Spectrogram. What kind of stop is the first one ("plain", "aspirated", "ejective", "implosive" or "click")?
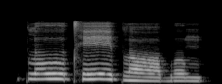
plain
